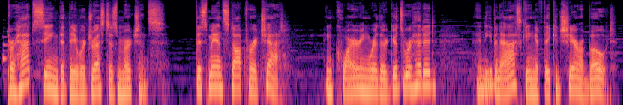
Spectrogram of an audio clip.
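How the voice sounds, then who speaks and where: Investigator, male: gravelly, inquisitive, calm inner monologue. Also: a little high, moderate pace, faint music behind. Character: shrewd young man investigating smugglers. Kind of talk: game narration and monologue.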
